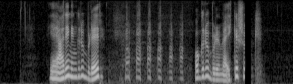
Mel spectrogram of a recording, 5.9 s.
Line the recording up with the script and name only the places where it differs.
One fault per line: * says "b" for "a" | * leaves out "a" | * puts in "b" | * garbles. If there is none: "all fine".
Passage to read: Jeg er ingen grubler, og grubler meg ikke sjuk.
all fine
